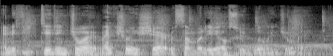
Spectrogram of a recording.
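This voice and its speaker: A hoarse man with a cold, a podcast host giving an upbeat introduction and speaking directly to listeners. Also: lowish voice, big pitch swings, racing. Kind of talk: scripted show intro. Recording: music bed under voice.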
